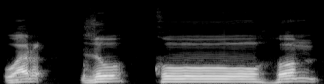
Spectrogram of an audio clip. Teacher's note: ku pun mad asli, sebab selepas qaf baris depan itu, ku itu ada waw, panjang kan bunyinya.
